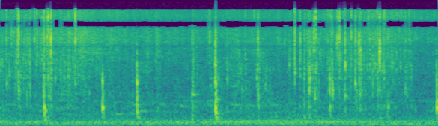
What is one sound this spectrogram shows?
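Crumbled chalk pieces splash into water.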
